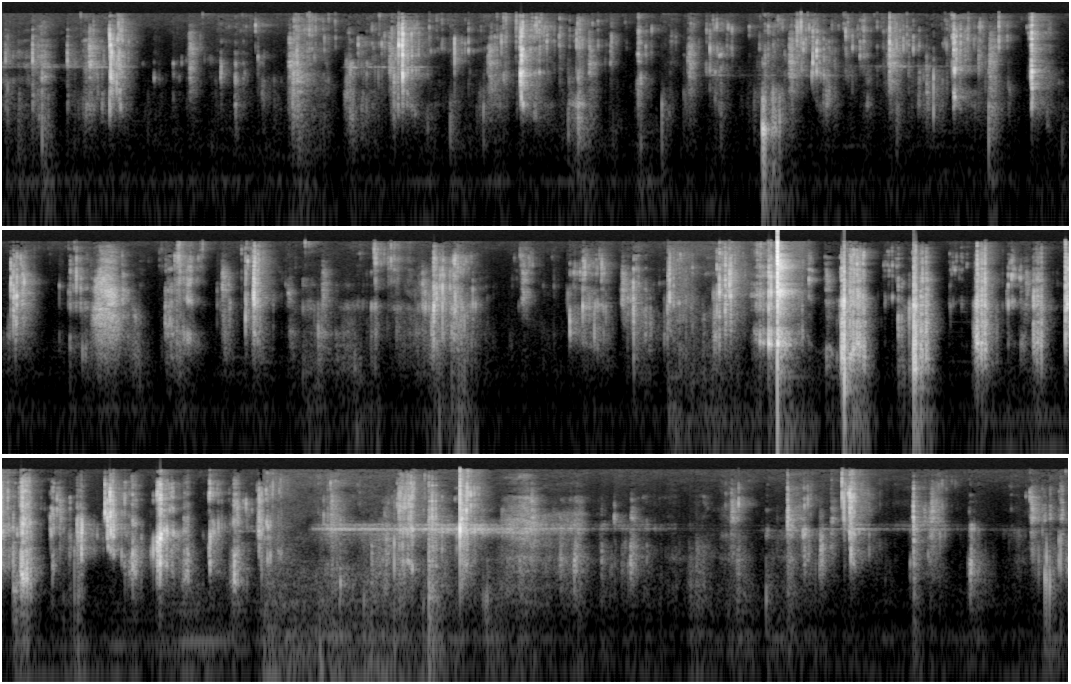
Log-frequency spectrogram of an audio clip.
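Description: Close-miked eating: a person chewing and biting with many small wet clicks and crackles, and a run of louder crunchy bites a little past the middle.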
